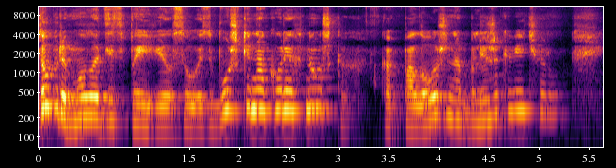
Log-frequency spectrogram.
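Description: Here is a natural reading voice.

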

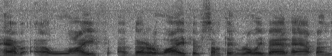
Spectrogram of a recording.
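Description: The speaker is a man, talking very slowly. His pitch varies in an ordinary way, and all around him is quiet. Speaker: prepping vlogger. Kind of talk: casual vlog chat. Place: home room. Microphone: webcam.

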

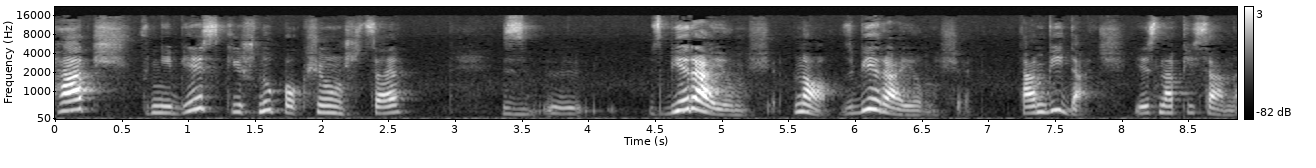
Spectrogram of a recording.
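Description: Speech comes at a very slow pace in a Greater Poland accent. The pitch swings very widely. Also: woman, high pitch for a woman. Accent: Greater Poland regional dialect. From Pniewy area, Greater Poland. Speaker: regional dialect enthusiast. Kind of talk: humorous casual monologue to camera.

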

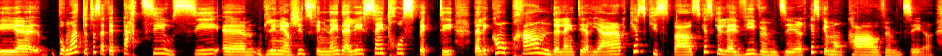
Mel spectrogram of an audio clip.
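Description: A woman speaks at a very slow pace. Her background is quiet. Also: lively intonation. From Quebec. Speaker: talk show host. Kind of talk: casual interview. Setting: video call livestream. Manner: hesitant, many fillers. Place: home room. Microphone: studio mic.

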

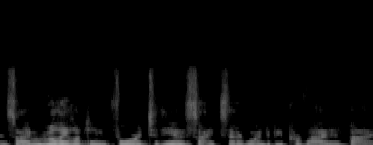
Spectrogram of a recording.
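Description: The pace of this man's speech is moderate. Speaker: panel chair. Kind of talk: conference opening remarks. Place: hall. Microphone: podium.

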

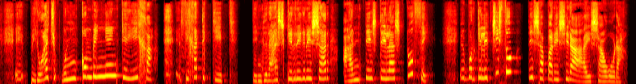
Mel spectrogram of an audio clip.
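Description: In a put-on character voice, a female-sounding speaker talks at a fairly slow pace with an extremely high pitch. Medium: read story. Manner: hesitant, stammering.

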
